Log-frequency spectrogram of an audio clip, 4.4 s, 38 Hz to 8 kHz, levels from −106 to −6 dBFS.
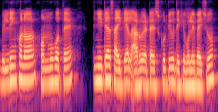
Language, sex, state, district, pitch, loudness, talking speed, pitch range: Assamese, male, Assam, Kamrup Metropolitan, 155 Hz, -17 LUFS, 125 wpm, 145-175 Hz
